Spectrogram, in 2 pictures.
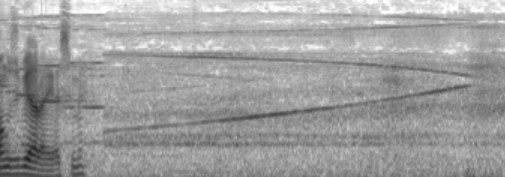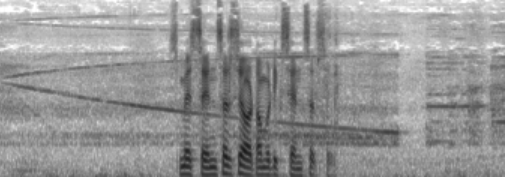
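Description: A toy airplane makes a rising and falling electronic whine.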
